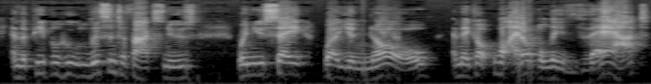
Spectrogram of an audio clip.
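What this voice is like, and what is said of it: Chicago accent. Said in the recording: “your Chicago accent ... I love my accent ... your Chicago way”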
